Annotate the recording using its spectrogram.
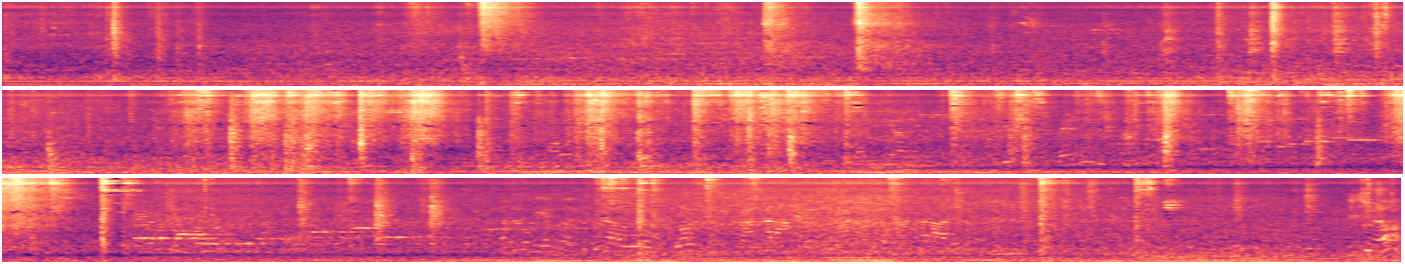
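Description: Cut sheet-steel panels and pieces clanking, rattling and scraping against the steel slats of a CNC plasma cutting table as they are lifted off. There are repeated sharp metal clicks and knocks, densest in the middle, over a steady low hum.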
